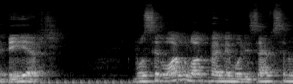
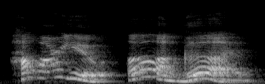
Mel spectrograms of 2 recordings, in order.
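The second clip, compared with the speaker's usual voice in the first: high, slow sing-song exchange; example dialogue; 10 semitones higher, 3 dB louder, much slower than usual. Acted. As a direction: act out a greeting and its reply, pitched up. (diálogo encenado, agudo e devagar)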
